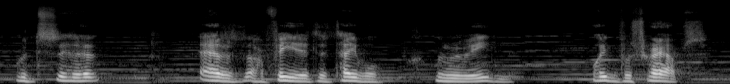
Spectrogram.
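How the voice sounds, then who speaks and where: A man with a fairly high pitch speaks at a very slow pace while music plays in the background. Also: long, frequent pauses. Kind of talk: interview answer.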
